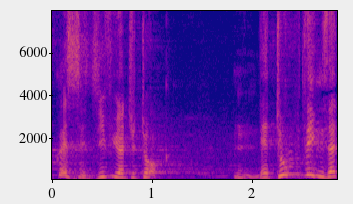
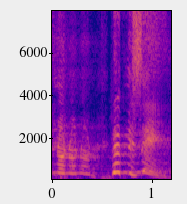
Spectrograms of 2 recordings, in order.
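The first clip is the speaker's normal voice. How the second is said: higher, fast, laughing interruption; mock chatterbox; 11 semitones higher, 4 dB louder, faster than usual. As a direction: play the talker who won't let you speak. Quoting the chatty passenger.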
